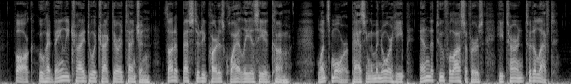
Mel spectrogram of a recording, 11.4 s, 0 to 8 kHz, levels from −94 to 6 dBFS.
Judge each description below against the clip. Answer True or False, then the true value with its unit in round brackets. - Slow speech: False (185 wpm)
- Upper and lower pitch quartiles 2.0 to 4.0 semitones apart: False (4.4 semitones)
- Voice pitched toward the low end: True (100 Hz)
